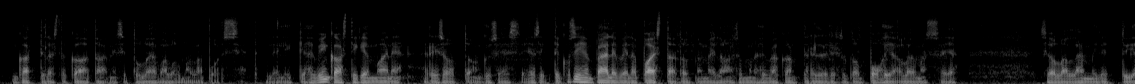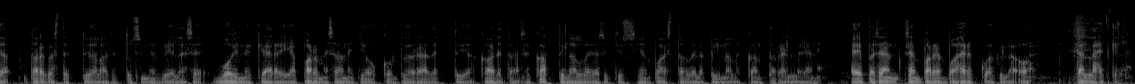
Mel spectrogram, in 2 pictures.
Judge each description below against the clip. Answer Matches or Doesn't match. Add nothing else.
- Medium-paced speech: Doesn't match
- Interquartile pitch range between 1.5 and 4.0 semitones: Matches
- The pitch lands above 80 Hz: Doesn't match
